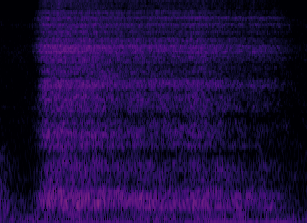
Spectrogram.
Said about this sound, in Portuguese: Exercício de respiração pode ajudar a dissipar o medo? Pode. E o exercício de respiração melhor para isso é o que a expiração é mais longa. Então, inspiro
